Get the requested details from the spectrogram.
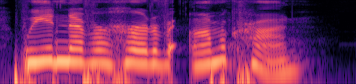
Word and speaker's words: Omicron: Yeah, there's no extra N. – Omicron.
